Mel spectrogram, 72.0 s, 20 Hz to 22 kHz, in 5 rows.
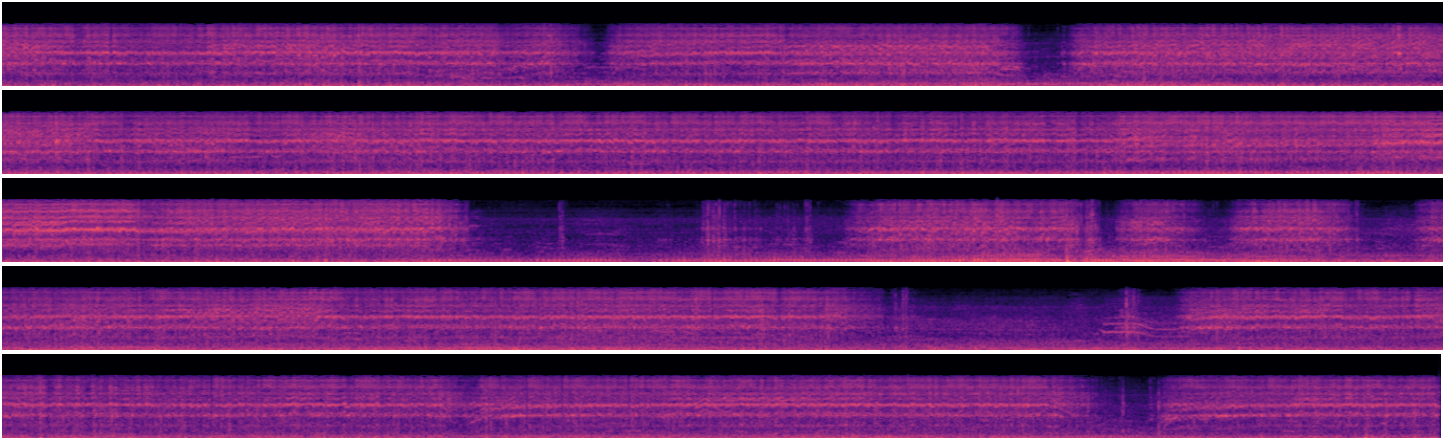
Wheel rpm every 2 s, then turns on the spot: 160, 160, 140, 120, 160, 100, 160, 160, 160, 170, 160, 160, 170, 200, 220, 220, 170, 0, 40, 140, 80, 80, 160, 160, 160, 130, 0, 60, 160, 160, 160, 140, 160, 160, 60, 160.
none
